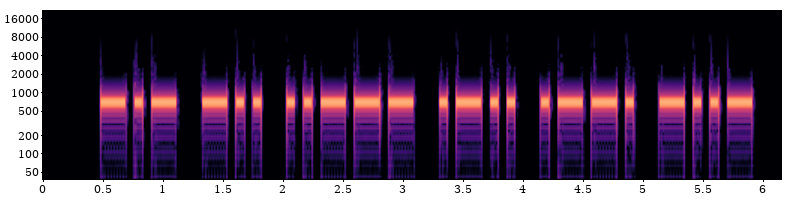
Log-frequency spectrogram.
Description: Morse code, heard as a keyed tone, about 17 wpm, 700 Hz. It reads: KD2LPX
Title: USA Callsign DE Callsign - 6 Characters - 17wpm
